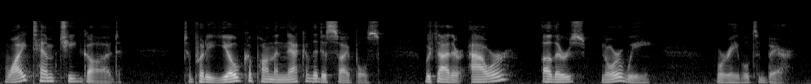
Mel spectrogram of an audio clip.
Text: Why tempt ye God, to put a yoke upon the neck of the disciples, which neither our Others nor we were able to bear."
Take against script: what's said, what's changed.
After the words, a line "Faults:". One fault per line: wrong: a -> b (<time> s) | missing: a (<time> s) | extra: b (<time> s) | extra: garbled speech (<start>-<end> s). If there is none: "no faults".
Why tempt ye God, to put a yoke upon the neck of the disciples, which neither our Others nor we were able to bear."
Faults:
no faults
